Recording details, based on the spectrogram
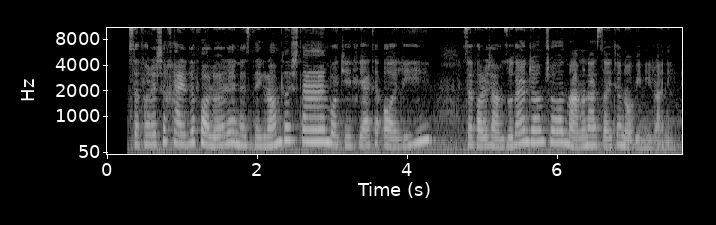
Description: نظرات مثبت مشتریان عزیزمون با صدا خودشون رضایت از سایت نوین ایرانی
